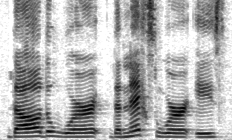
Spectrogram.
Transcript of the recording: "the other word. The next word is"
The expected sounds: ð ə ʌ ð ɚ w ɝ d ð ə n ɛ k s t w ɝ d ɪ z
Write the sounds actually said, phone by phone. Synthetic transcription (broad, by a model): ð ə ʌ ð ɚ w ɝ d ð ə n ɛ k s t w ɝ d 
